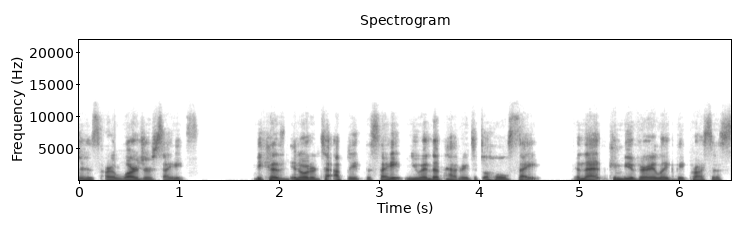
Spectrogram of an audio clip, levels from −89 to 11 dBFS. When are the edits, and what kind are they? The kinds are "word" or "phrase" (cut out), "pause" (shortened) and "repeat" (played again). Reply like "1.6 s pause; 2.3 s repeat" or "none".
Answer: 2.1 s word; 4.0 s word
